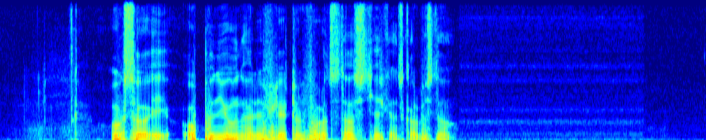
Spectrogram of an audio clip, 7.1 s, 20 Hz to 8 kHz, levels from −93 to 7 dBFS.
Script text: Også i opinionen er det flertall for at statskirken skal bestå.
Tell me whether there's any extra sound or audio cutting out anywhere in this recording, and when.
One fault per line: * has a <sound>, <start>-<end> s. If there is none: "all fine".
all fine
